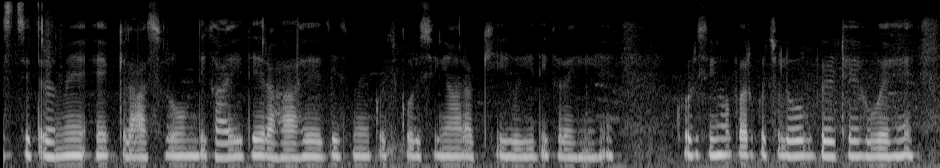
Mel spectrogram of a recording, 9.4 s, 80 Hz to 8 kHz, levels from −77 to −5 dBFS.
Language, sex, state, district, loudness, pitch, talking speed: Hindi, female, Uttar Pradesh, Budaun, -29 LUFS, 225 Hz, 155 wpm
